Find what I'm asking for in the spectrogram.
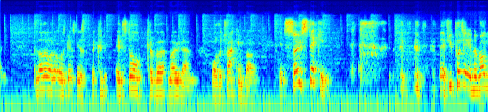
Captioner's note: laughs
